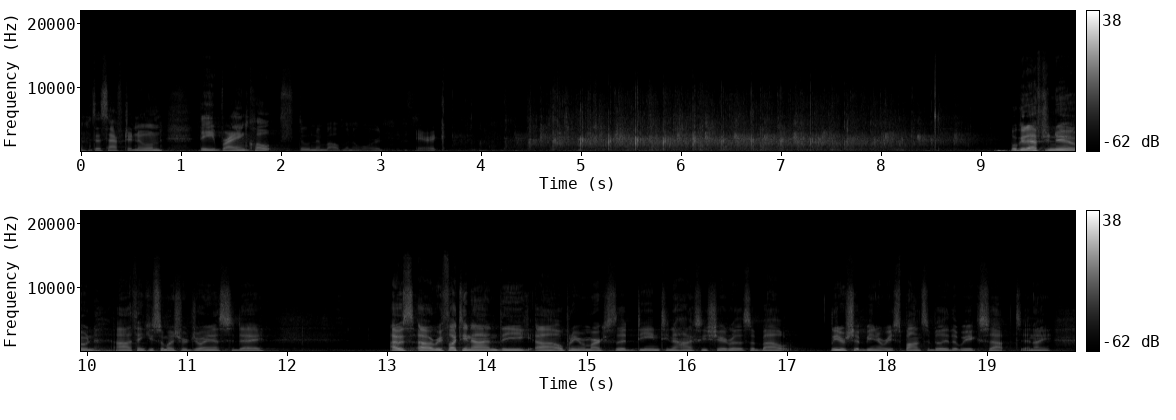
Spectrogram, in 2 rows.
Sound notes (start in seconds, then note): 3.7 applause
